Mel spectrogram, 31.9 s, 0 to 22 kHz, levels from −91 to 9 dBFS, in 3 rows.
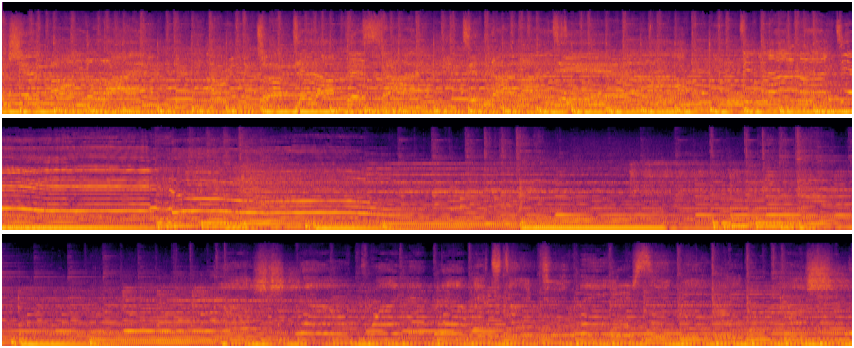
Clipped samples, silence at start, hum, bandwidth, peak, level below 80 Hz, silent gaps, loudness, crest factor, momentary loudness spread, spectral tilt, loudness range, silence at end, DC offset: under 0.1%; 0 s; none; 16 kHz; -2 dBFS; -20 dBFS; none; -17 LUFS; 16 dB; 8 LU; -5 dB/octave; 6 LU; 0 s; under 0.1%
